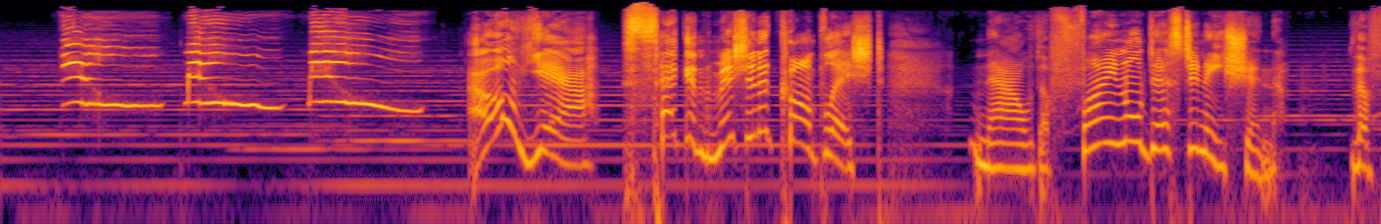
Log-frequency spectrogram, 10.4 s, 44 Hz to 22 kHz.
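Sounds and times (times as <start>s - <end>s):
cat meowing: 0.5s - 3.2s
speech: 4.0s - 4.5s, 5.1s - 10.3s.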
